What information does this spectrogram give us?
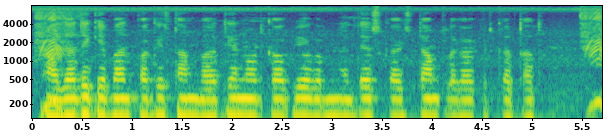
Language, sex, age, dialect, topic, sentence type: Hindi, male, 18-24, Kanauji Braj Bhasha, banking, statement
